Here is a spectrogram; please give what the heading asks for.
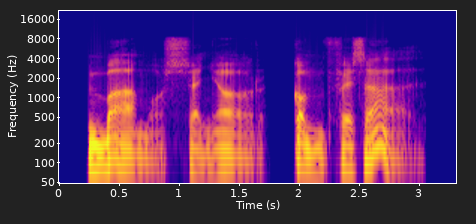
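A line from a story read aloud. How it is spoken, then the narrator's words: Sinister voice. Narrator (Spanish): siempre con la voz siniestra de Guillermo de Nogaré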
